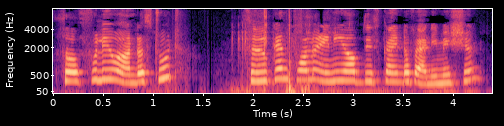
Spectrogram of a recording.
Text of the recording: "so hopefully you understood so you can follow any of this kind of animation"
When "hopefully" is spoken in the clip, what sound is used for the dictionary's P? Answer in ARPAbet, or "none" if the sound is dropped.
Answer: none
